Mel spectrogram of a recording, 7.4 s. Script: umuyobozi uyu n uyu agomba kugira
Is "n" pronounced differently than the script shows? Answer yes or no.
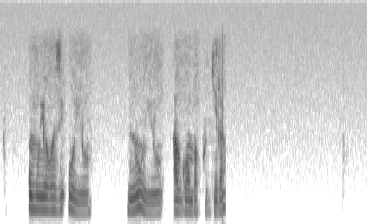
no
